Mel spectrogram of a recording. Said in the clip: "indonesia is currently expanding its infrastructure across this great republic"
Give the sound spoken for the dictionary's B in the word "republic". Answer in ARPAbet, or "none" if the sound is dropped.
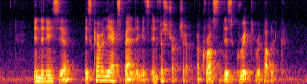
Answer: B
